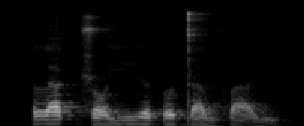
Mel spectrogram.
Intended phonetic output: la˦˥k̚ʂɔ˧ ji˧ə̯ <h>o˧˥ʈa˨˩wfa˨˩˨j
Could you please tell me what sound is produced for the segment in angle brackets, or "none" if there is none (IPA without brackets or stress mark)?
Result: ʔ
